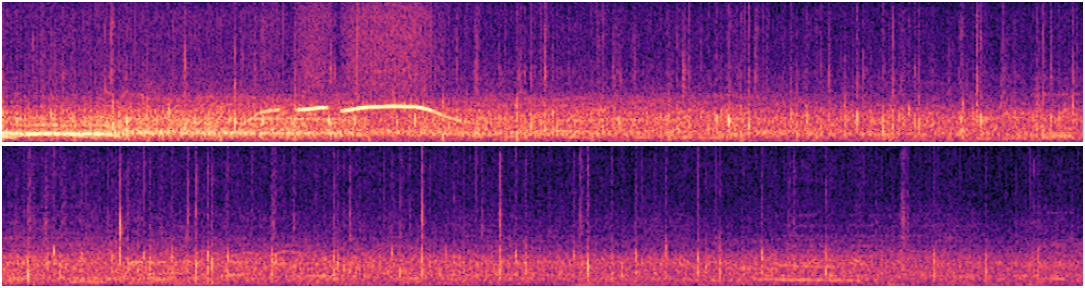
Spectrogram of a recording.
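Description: Ballpark crowd cheering and clapping, loudest at first with shrill cries over the top about two seconds in, then the applause slowly dies away.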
